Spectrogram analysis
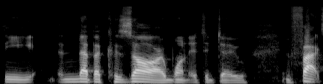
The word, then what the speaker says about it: Nebuchadnezzar: Babylon he wanted to rebuild Babylon like the neb Kazar wanted to do in fact Sadam thought he was the actual Reincarnation of nek Kazar his name I can't say his name Nebuchadnezzar Nebuchadnezzar yes thank you yeah so Saddam Hussein thought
